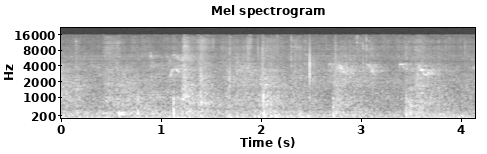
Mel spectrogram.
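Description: Horse's hooves on the sand footing of an arena: a few soft, irregular hoofbeats as the horse slows to a walk.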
